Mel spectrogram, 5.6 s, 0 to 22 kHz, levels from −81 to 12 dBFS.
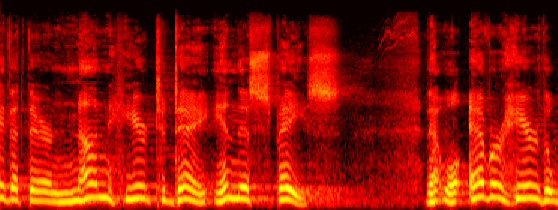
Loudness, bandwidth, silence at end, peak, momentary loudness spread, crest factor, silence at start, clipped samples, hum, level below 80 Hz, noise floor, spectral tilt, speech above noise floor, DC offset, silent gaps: -16 LUFS; 17 kHz; 0 s; 0 dBFS; 8 LU; 16 dB; 0 s; under 0.1%; none; -66 dBFS; -45 dBFS; -5 dB/octave; 29 dB; under 0.1%; none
